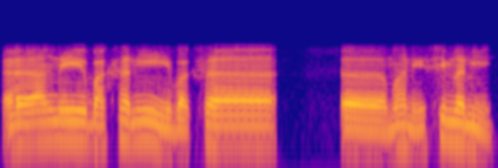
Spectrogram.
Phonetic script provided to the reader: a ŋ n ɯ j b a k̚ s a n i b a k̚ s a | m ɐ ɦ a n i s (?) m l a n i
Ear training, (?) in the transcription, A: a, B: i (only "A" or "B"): B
